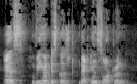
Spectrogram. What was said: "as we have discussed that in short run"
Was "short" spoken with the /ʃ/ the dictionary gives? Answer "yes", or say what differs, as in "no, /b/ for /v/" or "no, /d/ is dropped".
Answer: no, /s/ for /ʃ/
